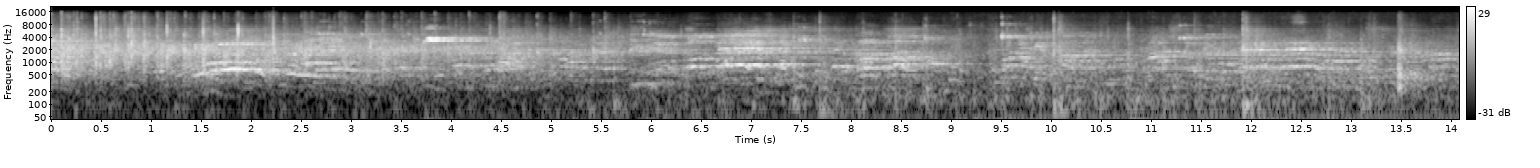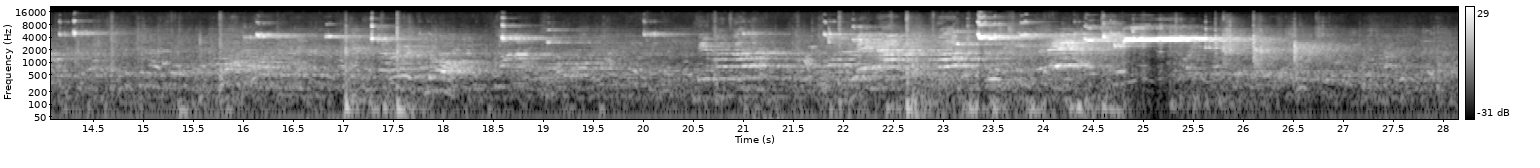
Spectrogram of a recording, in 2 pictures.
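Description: Young girls shout and call out to each other across a large echoing hall.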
